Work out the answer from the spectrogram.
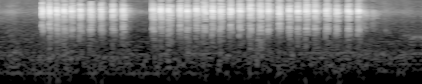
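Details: Eurasian tree sparrow fighting: two bursts of rapid, sharp, high chirps, about ten per second, the first lasting about one second and the second about two seconds, separated by a short pause. Clean recording with no other sounds.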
